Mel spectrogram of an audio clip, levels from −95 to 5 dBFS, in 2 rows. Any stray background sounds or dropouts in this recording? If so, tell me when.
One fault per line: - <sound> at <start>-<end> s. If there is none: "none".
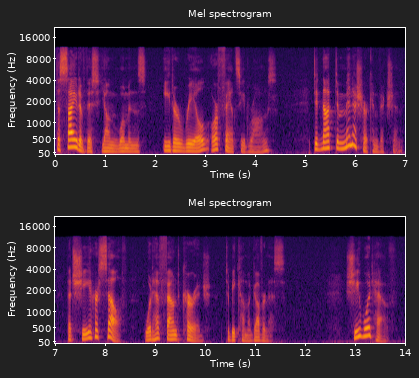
none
